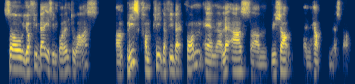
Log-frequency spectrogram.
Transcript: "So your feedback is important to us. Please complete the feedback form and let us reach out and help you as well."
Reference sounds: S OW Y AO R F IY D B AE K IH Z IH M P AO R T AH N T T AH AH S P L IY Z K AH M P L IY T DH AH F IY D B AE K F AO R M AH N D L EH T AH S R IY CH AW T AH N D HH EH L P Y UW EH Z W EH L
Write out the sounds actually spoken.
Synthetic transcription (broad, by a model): S OW Y AO F IY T B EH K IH S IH M P AO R T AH N T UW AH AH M P L IY S K AH M P L IY T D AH F IY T B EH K F AO M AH N L EH T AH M R IY CH AW T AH N HH EH L P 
